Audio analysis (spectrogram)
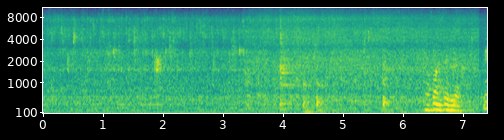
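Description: Onions frying in a pan for coconut milk rice, with cloves and cardamom already in the oil, give a steady broadband sizzle and occasional stirring clatter, with a louder burst near the end.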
